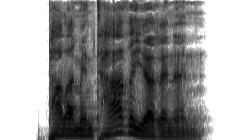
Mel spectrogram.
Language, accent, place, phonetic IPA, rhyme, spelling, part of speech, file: German, Germany, Berlin, [paʁlamɛnˈtaːʁiəʁɪnən], -aːʁiəʁɪnən, Parlamentarierinnen, noun, De-Parlamentarierinnen.ogg
- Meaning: plural of Parlamentarierin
